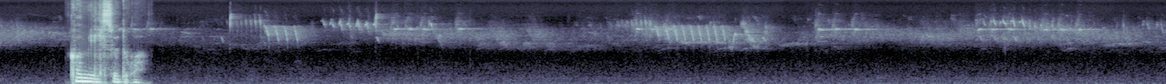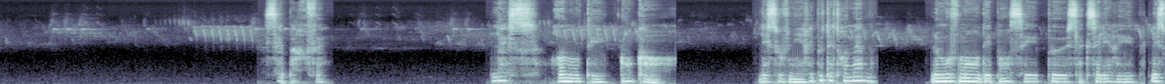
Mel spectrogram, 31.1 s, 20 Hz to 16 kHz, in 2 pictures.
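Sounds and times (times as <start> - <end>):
songbirds trilling and chirping: 0.0 - 31.0.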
